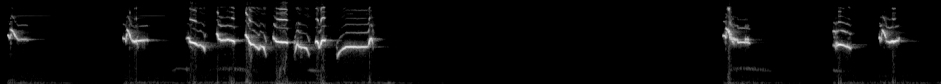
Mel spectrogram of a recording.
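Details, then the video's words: Lure song of an Oriental magpie-robin ('kacer bar bar'), used to make other magpie-robins answer. A quick run of bright whistled, slurred notes, a long pause, then three more isolated sharp whistles. "Pancingan burung kacer bar bar naik pitam kacer lain"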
